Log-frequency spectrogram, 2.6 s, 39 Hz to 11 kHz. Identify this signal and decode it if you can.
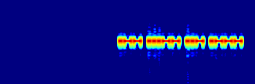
Morse code, heard as a keyed tone, about 53 wpm, 700 Hz. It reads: W3UJ
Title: USA Call Signs - 4 Characters - 3x Character Spacing - 50wpm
